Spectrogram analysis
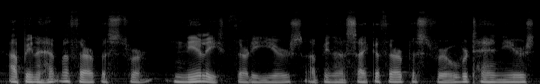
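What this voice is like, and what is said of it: Northern Irish accent. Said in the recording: “for this accent, it can only mean I live and work in Northern Ireland”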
